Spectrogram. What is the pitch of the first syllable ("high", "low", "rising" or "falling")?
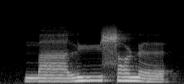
low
